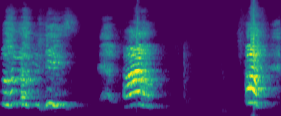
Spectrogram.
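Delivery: high wailed plea into gasping cries; anguished cry. Acted. Child crying out to dead mother, anguished. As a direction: cry out in grief.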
